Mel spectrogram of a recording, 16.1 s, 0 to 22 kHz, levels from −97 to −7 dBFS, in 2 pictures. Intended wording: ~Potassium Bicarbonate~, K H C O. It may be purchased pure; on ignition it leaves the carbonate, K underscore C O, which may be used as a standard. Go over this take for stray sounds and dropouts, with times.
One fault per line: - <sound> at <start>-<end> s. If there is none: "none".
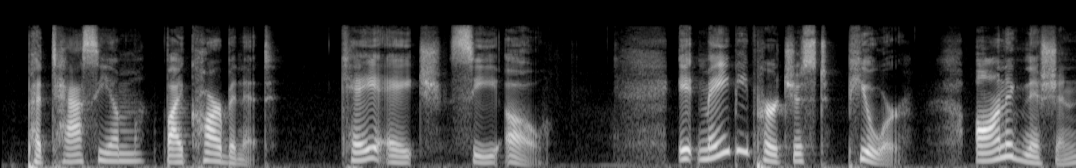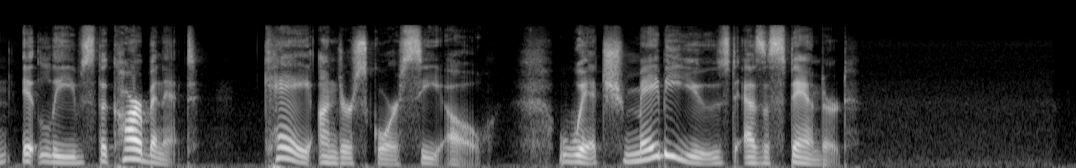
none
